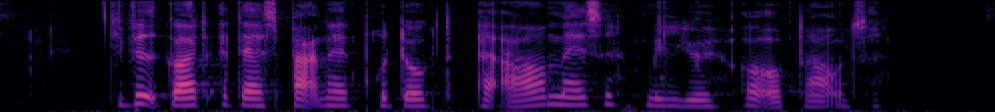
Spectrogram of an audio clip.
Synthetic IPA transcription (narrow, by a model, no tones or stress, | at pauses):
d̥iʋe̝ð̞̰ˠɡ̥ɒ̽d̥æd̥æɐsb̥ɑ̰̈ːnæɐe̝d̥̚pʰʁo̝d̥ɔ̽ɡ̥̚d̥æɐʔɑ̈ʊɐmæsəmiljøɒ̽ʔɒ̽b̥̚d̥ʁɑ̈ːʊl̩sə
